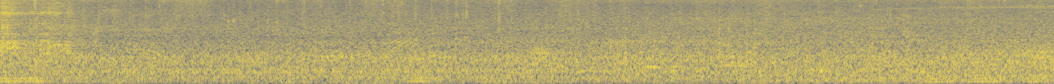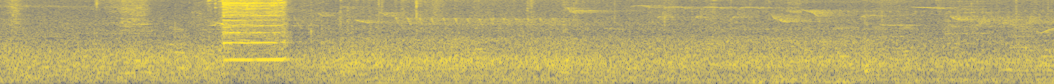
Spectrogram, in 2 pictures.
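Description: Steady road and traffic noise heard from a moving bicycle. About six seconds in, a loud, shrill tone lasts half a second.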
